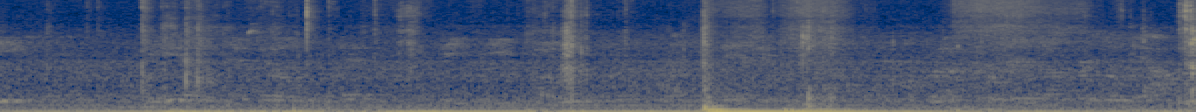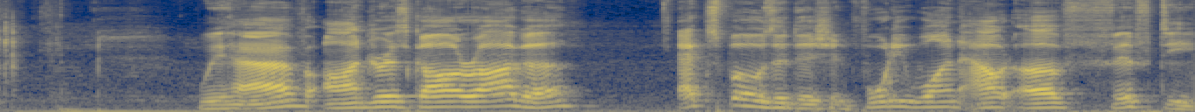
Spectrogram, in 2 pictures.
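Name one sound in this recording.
Plastic card holders click and rustle in hands.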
